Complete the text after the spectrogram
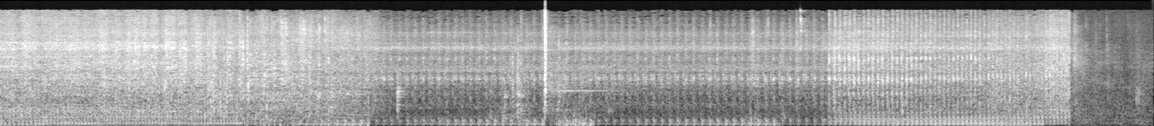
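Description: An ATV engine revs with a loud rumble.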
